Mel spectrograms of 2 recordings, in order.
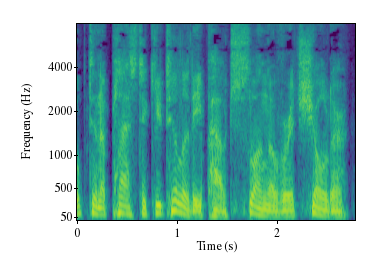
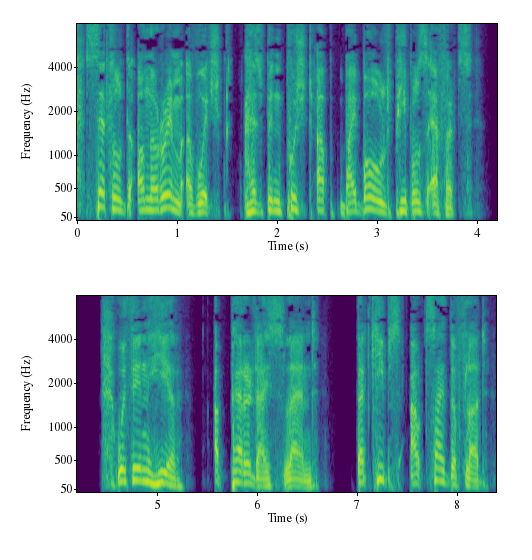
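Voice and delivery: high, earnest alien reading aloud; earnest arachnid recital; 9 semitones higher than usual. Acted. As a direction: recite solemnly as a proud spider creature.

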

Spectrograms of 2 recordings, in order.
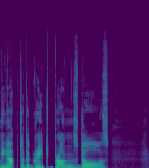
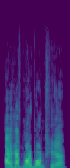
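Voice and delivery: high, loud, cutting interruption; cold; 14 semitones higher, 9 dB louder than usual. A narrator's reading. Disguised Hermione silencing a doubting Travers, coldly. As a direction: cut him off coldly in a high voice. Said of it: "said Hermione coldly".

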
